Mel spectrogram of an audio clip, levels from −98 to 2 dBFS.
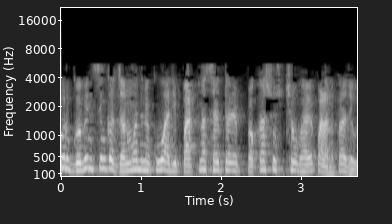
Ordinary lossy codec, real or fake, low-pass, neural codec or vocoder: MP3, 24 kbps; fake; 5.4 kHz; vocoder, 44.1 kHz, 128 mel bands every 512 samples, BigVGAN v2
